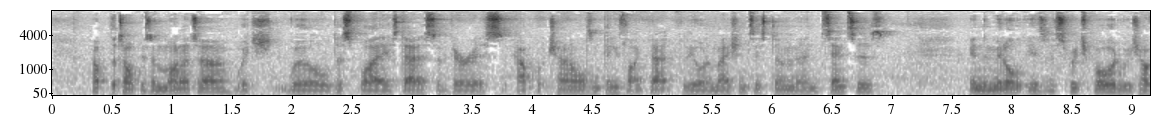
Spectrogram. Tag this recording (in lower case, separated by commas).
speech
